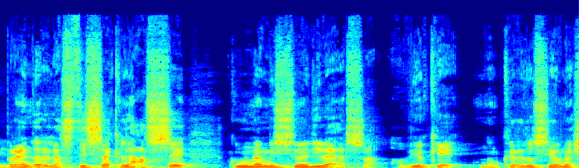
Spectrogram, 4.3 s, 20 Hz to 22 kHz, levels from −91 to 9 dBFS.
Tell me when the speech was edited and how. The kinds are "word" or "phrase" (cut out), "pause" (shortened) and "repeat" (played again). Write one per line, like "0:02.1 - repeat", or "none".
none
